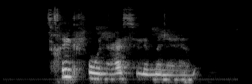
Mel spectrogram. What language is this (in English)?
Kabyle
